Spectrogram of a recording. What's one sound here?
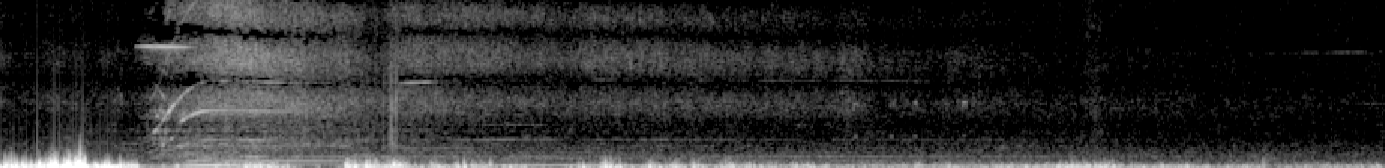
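A model plane's engine whines overhead and fades into the distance.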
